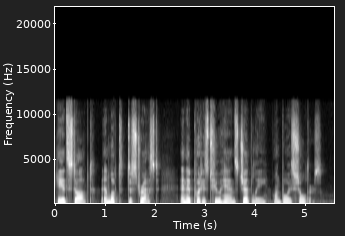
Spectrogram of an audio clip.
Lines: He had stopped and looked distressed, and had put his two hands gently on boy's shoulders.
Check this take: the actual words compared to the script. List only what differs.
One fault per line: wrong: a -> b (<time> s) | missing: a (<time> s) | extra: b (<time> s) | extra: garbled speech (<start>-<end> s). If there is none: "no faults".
no faults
